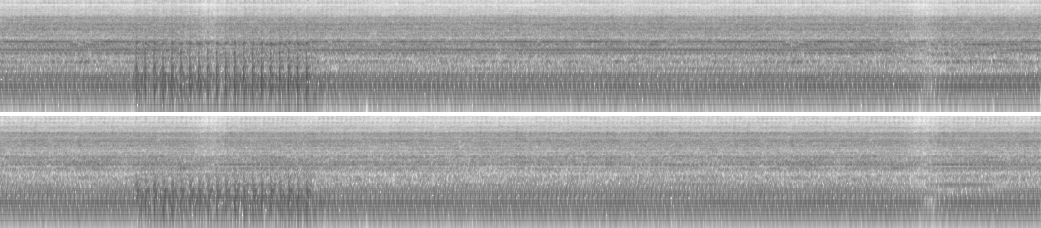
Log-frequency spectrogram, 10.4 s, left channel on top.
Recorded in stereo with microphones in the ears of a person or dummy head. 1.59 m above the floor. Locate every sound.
0.0 s an engine running: 20° left (ahead or behind), 2.5 m
1.4 s a gunshot: 60° left (ahead or behind), 0.9 m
